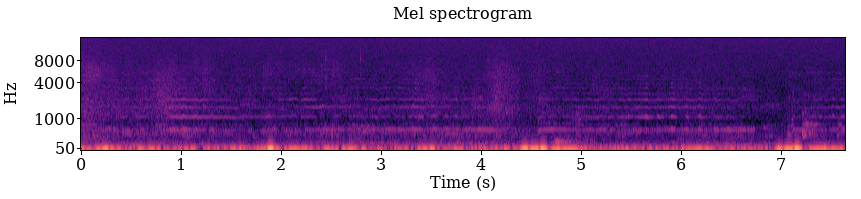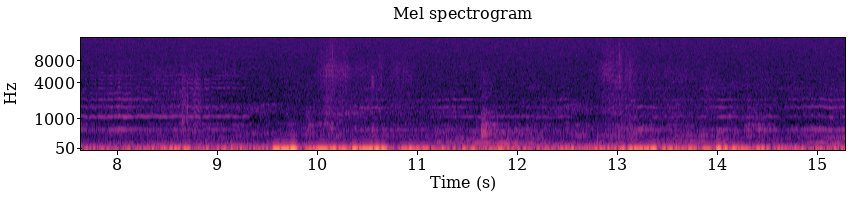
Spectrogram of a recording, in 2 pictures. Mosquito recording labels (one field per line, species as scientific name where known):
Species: Anopheles funestus s.s.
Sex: female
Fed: unfed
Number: one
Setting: cup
